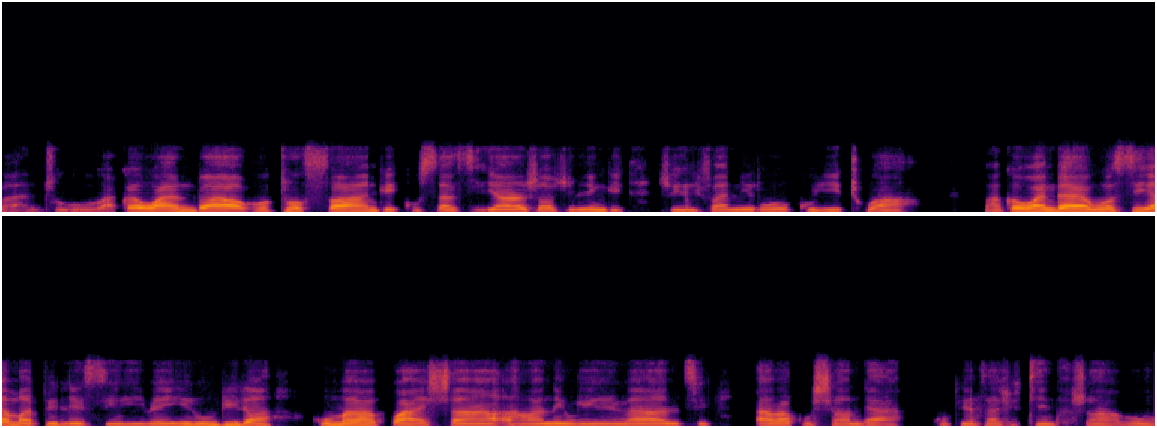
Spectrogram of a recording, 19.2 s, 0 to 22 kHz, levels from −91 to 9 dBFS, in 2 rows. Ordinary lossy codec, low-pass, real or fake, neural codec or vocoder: Opus, 24 kbps; 7.2 kHz; fake; codec, 16 kHz, 1 kbps, FunCodec, trained on Chinese and English, 50 frames a second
